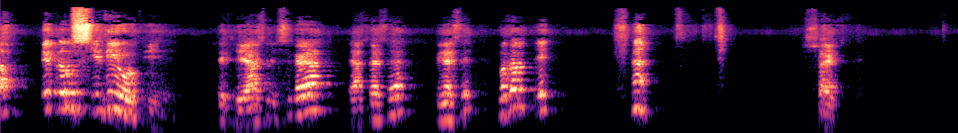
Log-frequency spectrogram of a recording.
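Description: A middle-aged man explains with animation, speaking close by.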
